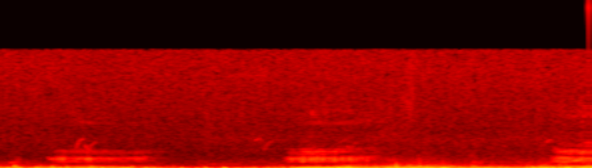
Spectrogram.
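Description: A lion gives deep, rumbling roars, repeated every couple of seconds, as a warning to enemies.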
